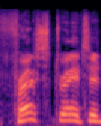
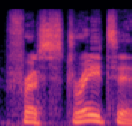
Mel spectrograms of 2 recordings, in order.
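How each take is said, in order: First: The stress is on the first syllable. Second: The stress is on the second syllable. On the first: This is how Americans say it. "Frustrated is the American pronunciation" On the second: This is how people in England say it. "in England they will accent the second syllable"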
